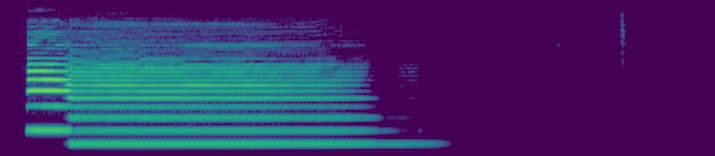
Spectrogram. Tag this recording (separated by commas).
Musical instrument, Music, Wind instrument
